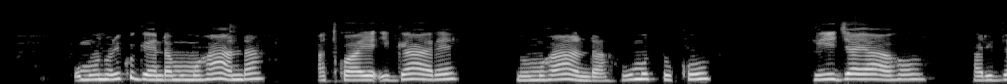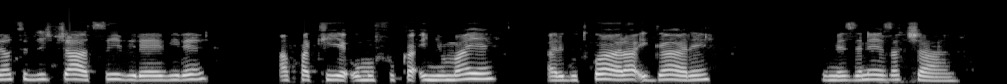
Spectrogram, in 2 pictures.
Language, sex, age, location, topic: Kinyarwanda, female, 25-35, Musanze, government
